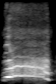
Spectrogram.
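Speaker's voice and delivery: very high squeal of laughter; delighted shriek. Real, not acted. Real delighted squeal. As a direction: streamer shrieks at how funny the chat is. Cracking up at chat.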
